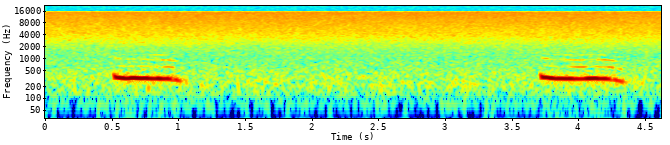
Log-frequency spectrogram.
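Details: Rufio, a sleeping domestic cat, snoring: two low, steady, humming snores, each about half a second long, come roughly three seconds apart with quiet breathing pauses between them, in a hushed indoor room.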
